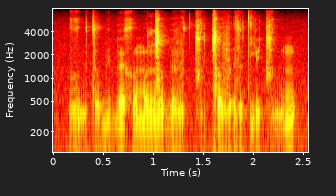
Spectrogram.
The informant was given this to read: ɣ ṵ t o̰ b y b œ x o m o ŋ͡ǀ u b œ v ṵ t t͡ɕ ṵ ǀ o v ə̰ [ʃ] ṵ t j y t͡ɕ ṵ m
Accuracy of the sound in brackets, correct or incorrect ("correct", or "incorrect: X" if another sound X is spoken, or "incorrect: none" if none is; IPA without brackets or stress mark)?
incorrect: z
